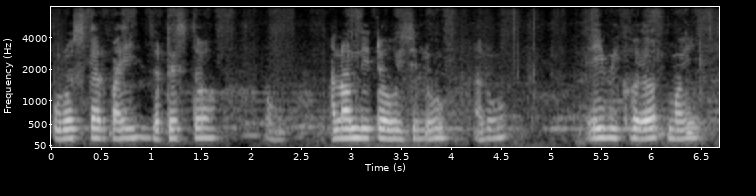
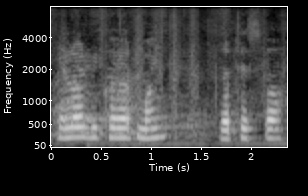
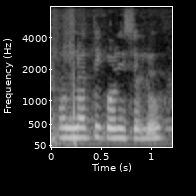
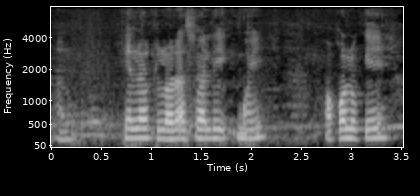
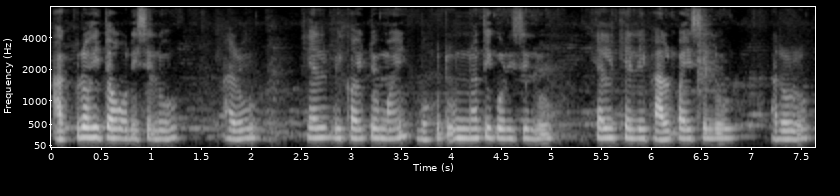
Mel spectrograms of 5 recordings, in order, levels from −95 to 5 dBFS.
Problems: constant background noise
